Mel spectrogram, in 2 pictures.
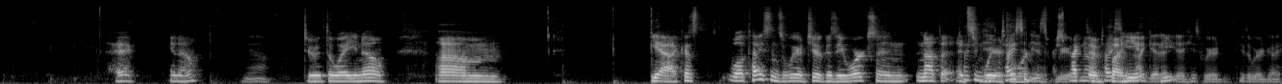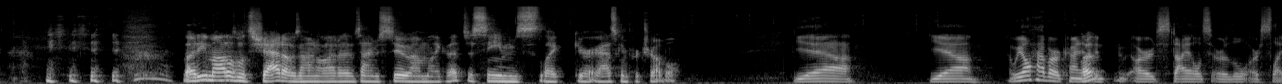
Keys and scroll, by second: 0.5 super+1, 2.0 m, 5.6 x, 6.1 x, 6.5 Return, 7.1 space, 11.8 space, 16.6 super+z, 17.7 space, 19.4 space.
